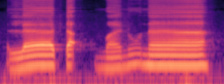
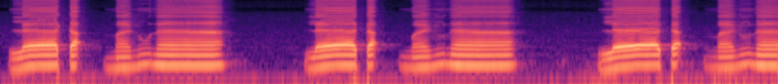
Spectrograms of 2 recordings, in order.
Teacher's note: 2 نونوں سے پڑھیں، لیکن پہلے نون کی پیش کو جلدی سے پڑھیں، یعنی اس طرح لا تأمنونا۔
